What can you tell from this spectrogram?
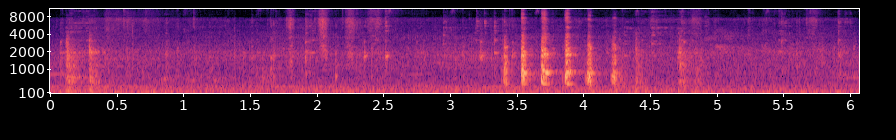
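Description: Desi golden Misri chickens clucking. A short call comes at the very start, and a quick run of about half a dozen loud clucks comes a little past halfway.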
